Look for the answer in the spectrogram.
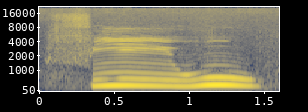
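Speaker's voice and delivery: "Fi" held two beats, then "wu" with rounded lips; long fi. Shown as a demonstration. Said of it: "panjangnya dua harakat".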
